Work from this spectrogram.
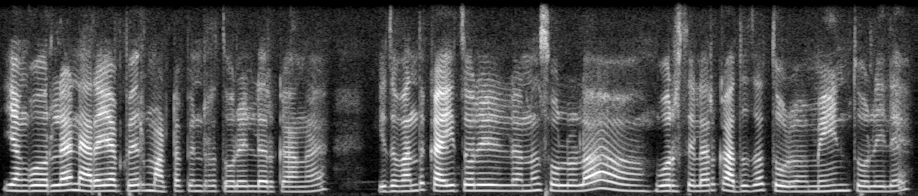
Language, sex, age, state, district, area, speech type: Tamil, female, 18-30, Tamil Nadu, Coimbatore, rural, spontaneous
